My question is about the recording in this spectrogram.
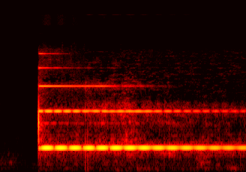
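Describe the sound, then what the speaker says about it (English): A meditation bell struck once with a clear tap, then ringing on in a pure, sustained tone that slowly fades over several seconds in an otherwise quiet space. "With each tap of the bell, allow yourself to exhale and let go."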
